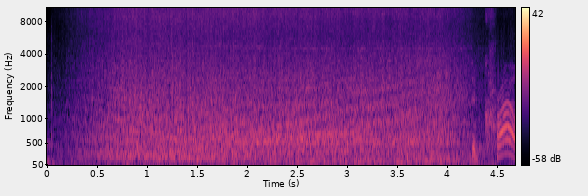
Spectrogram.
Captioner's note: helicopters roaring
